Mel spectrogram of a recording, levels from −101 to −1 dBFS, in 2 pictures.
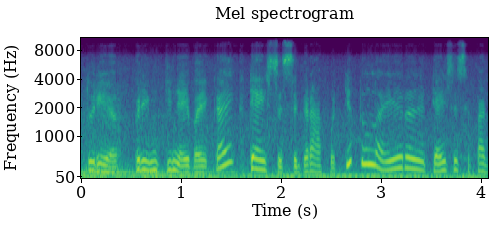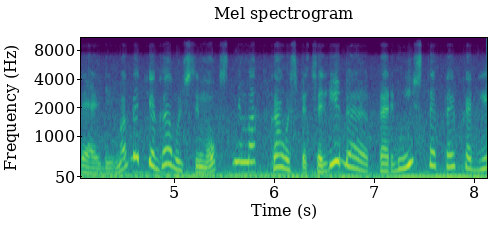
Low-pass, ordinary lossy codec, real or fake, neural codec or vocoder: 7.2 kHz; Opus, 16 kbps; real; none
